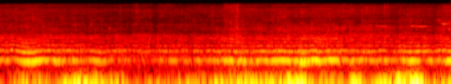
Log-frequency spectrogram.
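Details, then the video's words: Steady buzzing of a bee colony in the hive, Rode NT-USB microphone recording; a constant low drone with a clear higher harmonic band, gently rising in loudness toward the end. "Bee Hive Sound Effect"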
